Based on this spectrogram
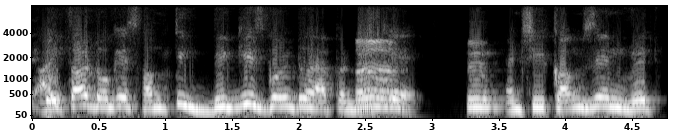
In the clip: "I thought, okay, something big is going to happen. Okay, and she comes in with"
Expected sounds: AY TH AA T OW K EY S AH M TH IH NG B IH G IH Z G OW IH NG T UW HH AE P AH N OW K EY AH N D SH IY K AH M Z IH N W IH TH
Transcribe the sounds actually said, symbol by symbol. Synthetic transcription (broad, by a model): AY T AA T OW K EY S AH M T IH NG B IH G IH Z G OW IH NG T UW HH AE P AH N OW K EY AH N D SH IY K AH M Z IH N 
